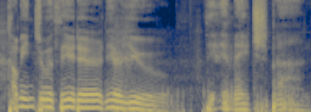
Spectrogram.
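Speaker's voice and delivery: slow, booming trailer announcer; movie trailer voice. Acted. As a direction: epic trailer narration.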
